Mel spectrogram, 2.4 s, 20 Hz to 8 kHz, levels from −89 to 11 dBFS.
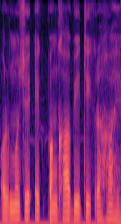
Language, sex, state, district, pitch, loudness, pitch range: Hindi, male, Arunachal Pradesh, Longding, 100 Hz, -20 LUFS, 95-105 Hz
